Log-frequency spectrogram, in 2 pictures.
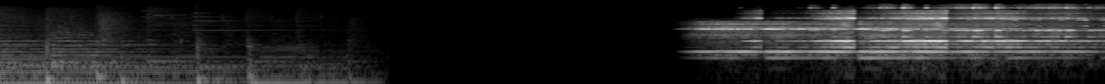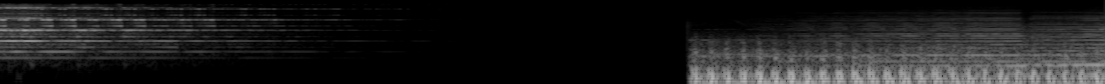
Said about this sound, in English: Turia still remembers the sound of the helicopter racing across the sky to rescue her and her fellow runners.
